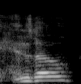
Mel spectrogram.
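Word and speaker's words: Renzo: Jiu-Jitsu he's talking about in Portuguese R is pronounced H so it's hoist Gracie and henzo Gracie so it's kind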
